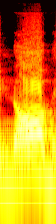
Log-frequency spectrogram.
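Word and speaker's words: knob: हिम, आई नो this, तो यहाँ पे के साइलेंट है। और यहाँ पे ये नॉब है, कोई दरवाजे का, ऐसे डोर का, किसी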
